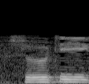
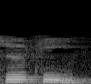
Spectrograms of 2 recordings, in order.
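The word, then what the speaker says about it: sūti: Suti grihe. Is that the verses up there? Huh? Well, it's long. It should be Suti. Long U, long I. Suti. Suti grihe.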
